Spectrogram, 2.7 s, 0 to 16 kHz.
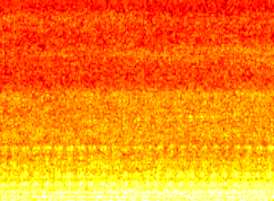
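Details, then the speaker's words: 2007 Honda Odyssey, front-end wrecked, reportedly running fine before the accident, heard under the hood during a brief check; steady, even idle hum and whir with no knocks, ticks or squeal, engine and belt running straight and healthy. "All right, now it may sound different by coming through the video. I have no clue, but it sounds good. I know what I'm listening for."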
